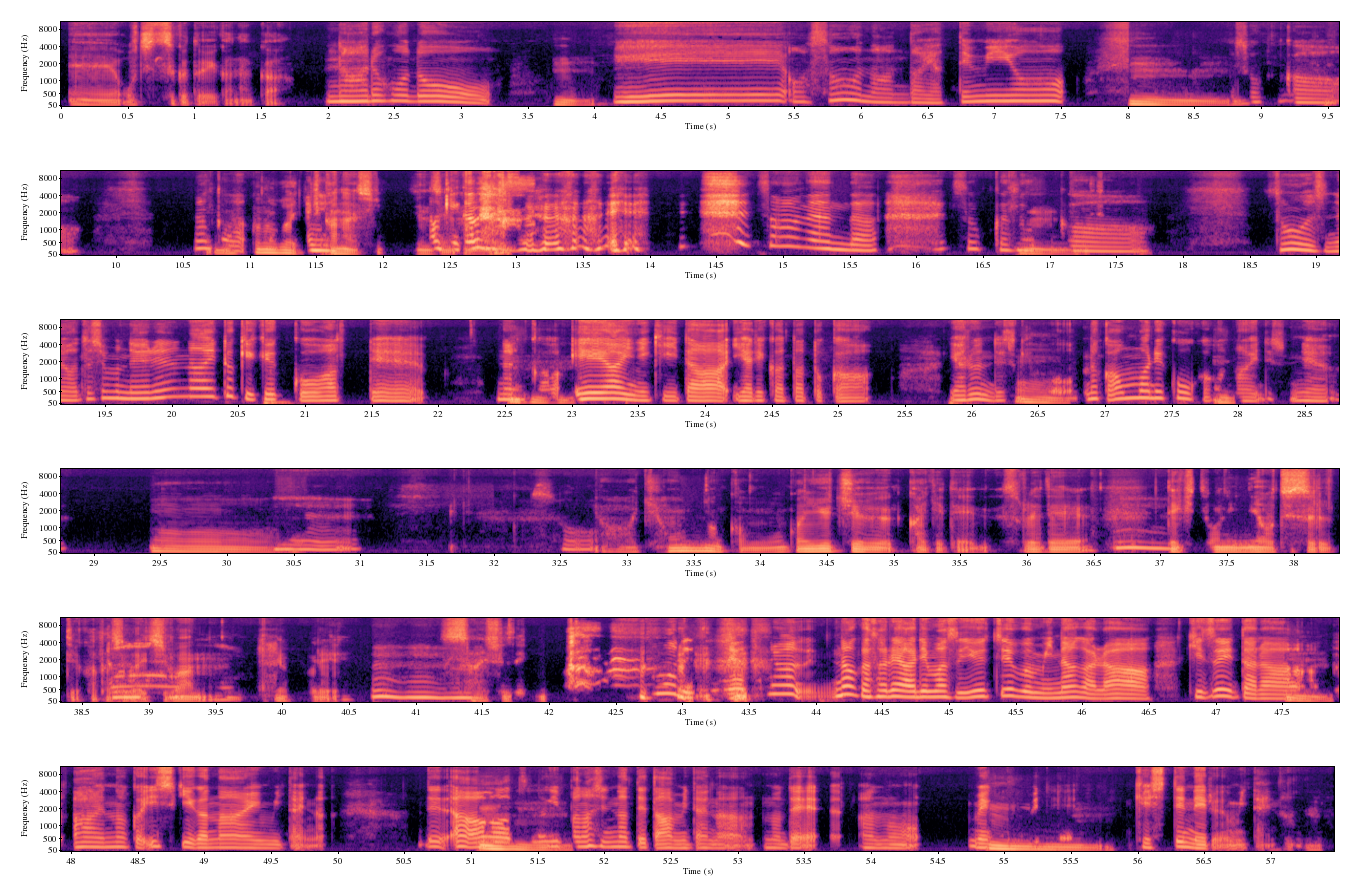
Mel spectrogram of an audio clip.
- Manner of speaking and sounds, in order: drawn out: "ええ"; static; other background noise; tapping; mechanical hum; laughing while speaking: "効かない。ええ"; laughing while speaking: "あんま"; drawn out: "ああ"; distorted speech; laugh
- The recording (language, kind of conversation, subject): Japanese, unstructured, 瞑想や深呼吸は気持ちを楽にしますか？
